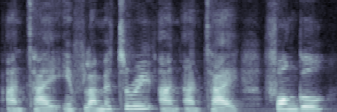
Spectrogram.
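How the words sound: It is pronounced in an exaggerated, put-on way. "I'm going overboard to pronounce anti-inflammatory and antifungal effects the way I do"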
